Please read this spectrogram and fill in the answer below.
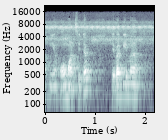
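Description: Night insects, crickets, chirping steadily at a high pitch, with a man's voice speaking over them in short phrases.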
